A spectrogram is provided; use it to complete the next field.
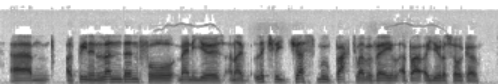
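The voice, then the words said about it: Welsh accent. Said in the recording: “he doesn't sound like he's in America ... That explains the accent”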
